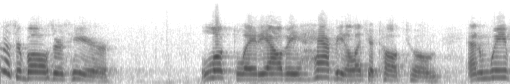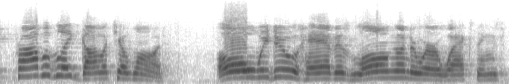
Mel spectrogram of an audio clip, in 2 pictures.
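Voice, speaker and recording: A sassy young American hep chick with a very high voice, full of jive slang and quick to bristle. It is 1940s radio drama acting on a dull old recording. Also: female voice, a bit bright. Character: brash slangy young jazz-mad shop girl, quick to bristle.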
